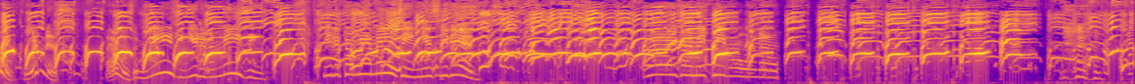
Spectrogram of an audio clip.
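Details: A litter of ten lemon and tricolor Beagle puppies complains loudly on first trying food: rapid, dense, high whining and yipping, each cry bowed and squeaky, while a person's voice murmurs beneath in a small room.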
